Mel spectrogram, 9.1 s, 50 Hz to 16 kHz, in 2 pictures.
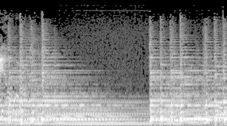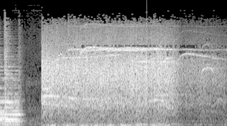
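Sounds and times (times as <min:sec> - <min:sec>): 
strummed chord-based music: 0:00.0 - 0:05.1
audience applause and cheering: 0:05.4 - 0:09.0.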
